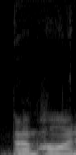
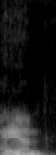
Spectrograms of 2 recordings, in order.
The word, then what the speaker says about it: Han: The thing that annoyed me most that he can't pronounce Han. It's not Han. It's Han. Watch these movies enough to know it's Han, and I don't know why people always mess around calling him Han. It's Han. It's never been Han.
